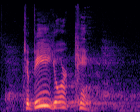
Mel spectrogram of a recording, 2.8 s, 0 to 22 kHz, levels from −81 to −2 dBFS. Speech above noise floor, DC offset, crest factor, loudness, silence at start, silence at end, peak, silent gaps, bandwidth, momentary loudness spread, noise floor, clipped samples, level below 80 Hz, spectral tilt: 24 dB; under 0.1%; 16 dB; -24 LUFS; 0.1 s; 0.05 s; -10 dBFS; none; 18 kHz; 24 LU; -47 dBFS; under 0.1%; -60 dBFS; -5.5 dB/octave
